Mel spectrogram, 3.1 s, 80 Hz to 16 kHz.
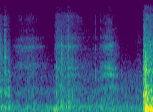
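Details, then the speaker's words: Suzuki X-90 driver's power window after replacing the motor that would go down but not up: quiet motor whir, glass moving smoothly, firm thud at the stop; still a bit weak but working normally. "up still pretty weak but it's going way better than it did i count that as up all right fixed now"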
